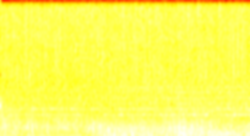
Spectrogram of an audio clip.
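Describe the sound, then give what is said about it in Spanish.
Steady, heavy rain pours down while a deep, low rumble of thunder rolls underneath, building slightly louder toward the end, with no voices present. “En el reino de la naturaleza, cada tormenta es necesaria, es perfecta.”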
